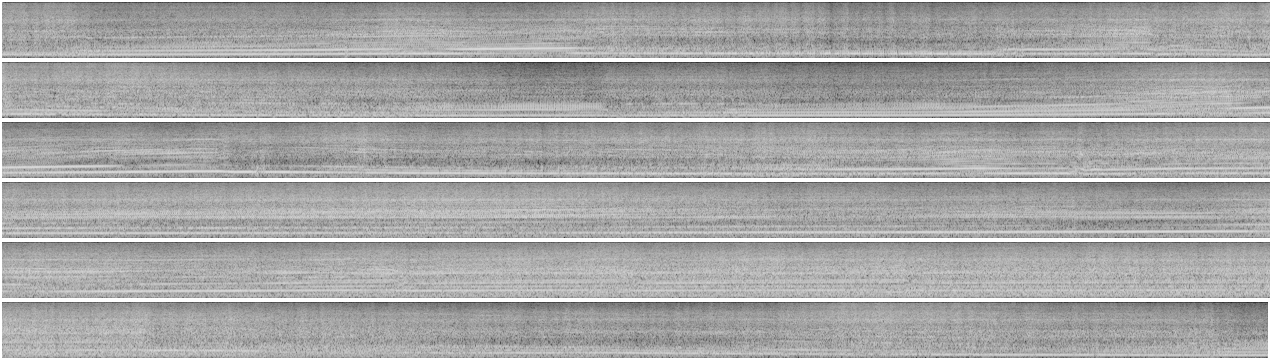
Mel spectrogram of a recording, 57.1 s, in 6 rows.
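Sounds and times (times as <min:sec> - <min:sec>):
motorcycle engine at high revs: 0:00.0 - 0:57.0
wind rush: 0:00.0 - 0:57.0.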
